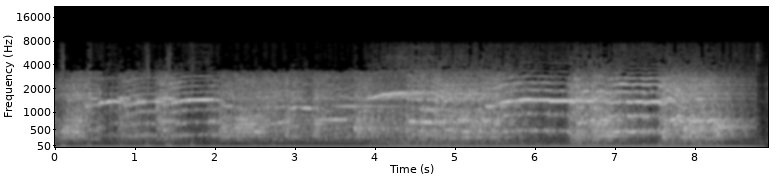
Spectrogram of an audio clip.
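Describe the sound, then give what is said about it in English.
Loud, reedy squeals and grunting bends run almost without pause for about nine seconds, a buzzy instrument-like sound mimicking pig-like oinking. “Ooh, that's some oinkage there”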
